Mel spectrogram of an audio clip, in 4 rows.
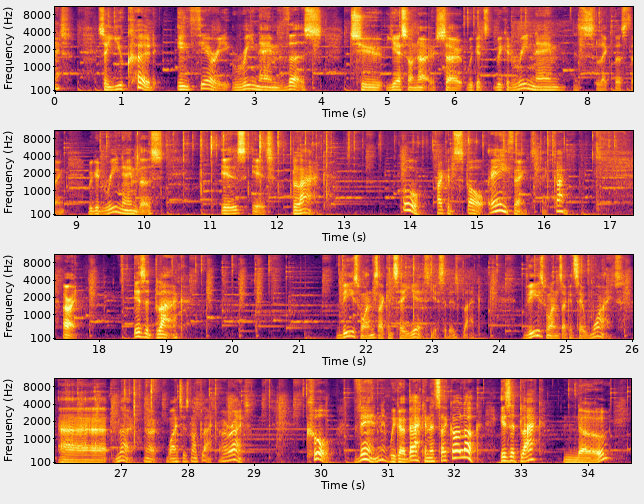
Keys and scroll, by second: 10.2 super+a, 10.3-12.5 typing, 16.0 Return, 22.1-24.5 typing, 26.8-27.5 typing.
